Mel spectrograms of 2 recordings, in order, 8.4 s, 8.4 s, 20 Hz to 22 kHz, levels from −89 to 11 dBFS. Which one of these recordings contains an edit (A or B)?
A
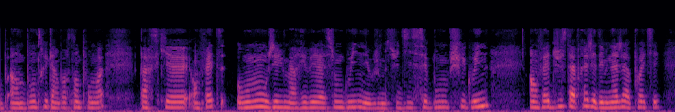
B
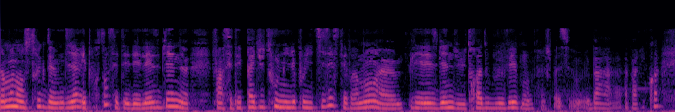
B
